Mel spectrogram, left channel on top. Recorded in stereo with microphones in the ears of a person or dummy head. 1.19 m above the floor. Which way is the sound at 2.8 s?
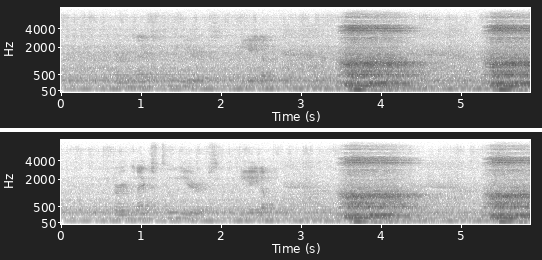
5° left (ahead or behind).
